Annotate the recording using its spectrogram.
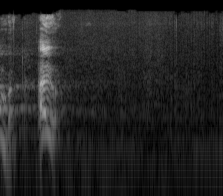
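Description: A single short vocal sound from a man, about half a second in, then low stage room tone.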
